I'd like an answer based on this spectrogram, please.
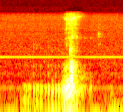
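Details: Pet dog barking when it hears noise, indoors: a single short, sharp bark, abrupt and loud, amid quiet room hum.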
